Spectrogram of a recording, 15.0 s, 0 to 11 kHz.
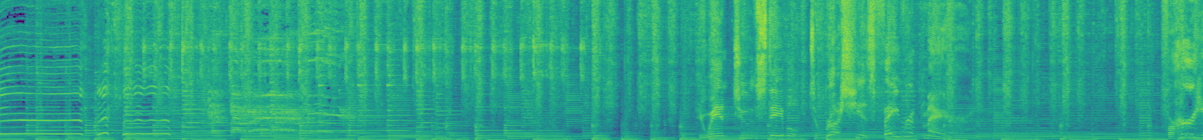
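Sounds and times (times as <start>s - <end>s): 
steady full musical backing: 0.0s - 15.0s
rooster crowing cock-a-doodle-doo: 2.4s - 4.9s
speech: 10.2s - 12.1s, 14.6s - 15.0s.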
